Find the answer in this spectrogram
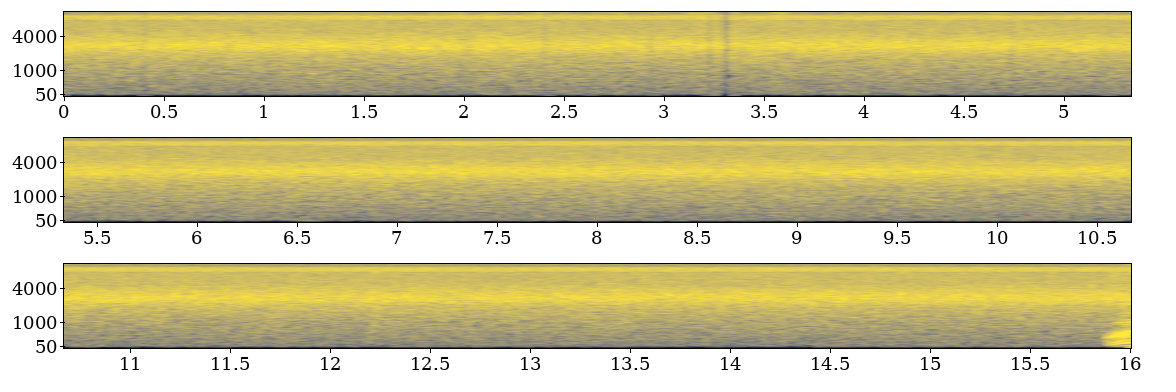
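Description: Steady, even hiss of background room noise, with a faint click about three seconds in.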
